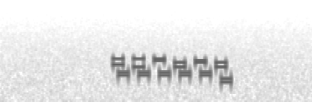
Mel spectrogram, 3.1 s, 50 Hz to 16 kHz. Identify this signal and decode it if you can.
Multi-frequency trunk signalling (R2, with the far end's replies), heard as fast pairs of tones, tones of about 100 ms. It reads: 870262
